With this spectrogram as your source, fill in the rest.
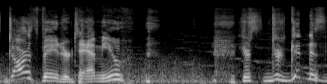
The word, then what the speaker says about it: Darth Vader: Dark it's Darth Vader. Tam you you're getting his name wrong.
